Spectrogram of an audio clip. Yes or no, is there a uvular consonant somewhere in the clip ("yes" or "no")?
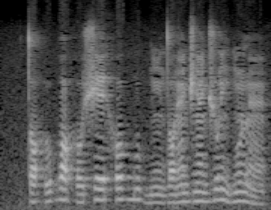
no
